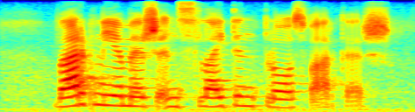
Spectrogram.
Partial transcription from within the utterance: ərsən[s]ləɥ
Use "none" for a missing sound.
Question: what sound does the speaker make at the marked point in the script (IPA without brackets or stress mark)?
s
